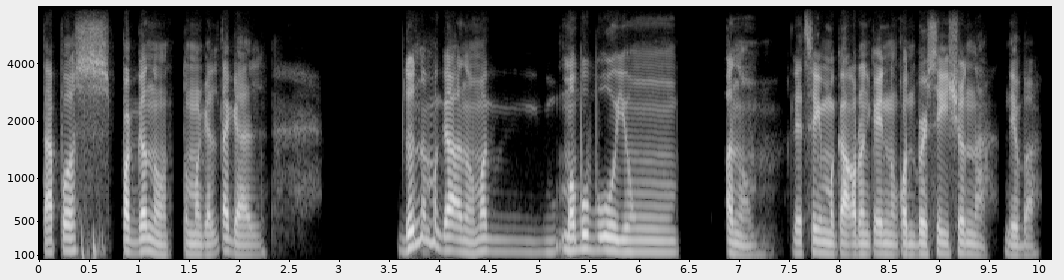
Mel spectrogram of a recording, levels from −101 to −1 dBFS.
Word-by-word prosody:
Tapos 150 +1 0
'pag 145 -3 +4
ano, 125 -7 +3 0.2
tumagal-tagal 115 -1 -2 1.3
dun 180 +6 +4
na - - -2
mag-aano 155 - +2
mag 150 +1 -1 0.6
mabubuo 155 -1 +3
'yung 140 0 -1 0.8
ano, 120 -4 0 0.5
let's 125 +2 -4
say 135 - +4
magkakaroon 120 -1 +2
kayo 120 +1 +2
ng 115 -1 -4
conversation 120 +1 +1
na, 110 -3 -7 0.2
'di 110 -4 -2
ba? 105 0 -9
125 Hz, 120 wpm, -22 LUFS, 115-150 Hz, 1.3 s, pag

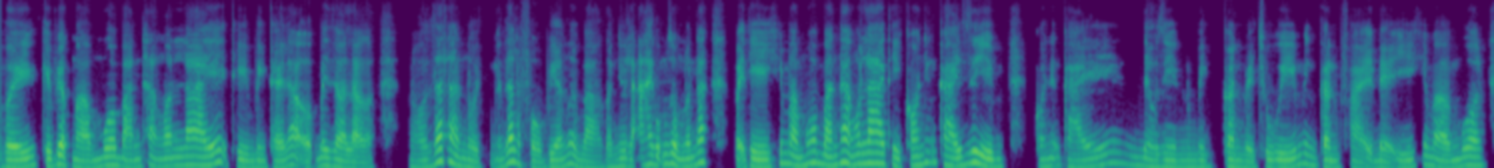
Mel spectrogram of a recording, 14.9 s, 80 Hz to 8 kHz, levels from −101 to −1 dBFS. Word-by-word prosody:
với 120 +5 +4
cái 130 - +1
việc 160 -3 +4
mà 110 -2 +2
mua 145 +6 +1
bán 120 -2 -1
hàng 125 0 -3
online 140 +3 +1
ấy, 150 +7 +3
thì 120 -3 -1
mình 110 0 -3
thấy 110 -1 0
là, - - 0
ờ, - - +2
bây 135 +2 -1
giờ 120 -3 +2
là 95 -2 0 0.4
nó 115 0 -5
rất 210 - +3
là 200 - +4
nổi 115 -6 -1
nó 115 0 -7
rất 205 - +6
là 195 - -1
phổ 110 -9 -2
biến 120 +3 -1
rồi 170 0 0
và 105 -5 -2
gần 105 +2 -5
như 130 - -1
là - - +1
ai 160 +3 +1
cũng 165 +3 0
dùng 165 -7 +3
luôn 130 +2 0
á. 195 - +4 0.3
Vậy - - +1
thì 120 -2 +2
khi 125 +9 -5
mà 155 -5 +2
mua 180 +7 +1
bán 155 -3 +2
hàng 190 -5 +4
online 175 +1 +4
thì 145 -5 -1
có 145 +2 0
những 190 +4 -4
cái 140 -3 +1
gì 160 -7 +3 0.4
có 120 - -5
những 130 +1 -5
cái 120 +5 -3 0.4
điều 120 -4 -2
gì 115 0 -2
mà 110 0 -5
mình 110 0 -5
cần 115 -2 0
phải 105 -2 -1
chú 120 0 -3
ý, 120 +1 +2
mình 155 -1 -4
cần 115 -3 +1
phải 105 -4 -2
để 110 -1 -1
ý 115 +1 -3
khi 160 - -3
mà 125 -7 +1
mua 140 +5 +1
125 Hz, 275 wpm, -33 LUFS, 115-150 Hz, 0.4 s, rất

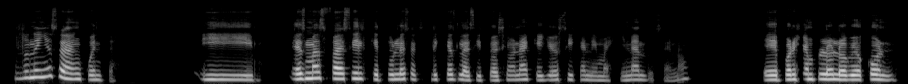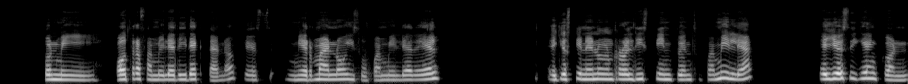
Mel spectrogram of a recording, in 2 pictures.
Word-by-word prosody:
los 295 +3 -4
niños 340 +4 +1
se 355 - +1
dan 255 -4 +2
cuenta, 215 -3 -9 0.8
y 220 -2 -3 0.3
es 250 0 +2
más 285 +1 +3
fácil 260 -1 +2
que 230 -3 -5
tú 230 +1 -5
les 245 +1 -1
expliques 230 0 -8
la 210 -3 -2
situación 195 +2 -9
a 230 - -2
que 210 -3 -10
ellos 210 +1 -8
sigan 215 -1 -11
imaginándose, 200 +1 -12
¿no?, 255 +9 -19 0.7
eh, 215 0 +1
por 225 +3 +2
ejemplo, 240 0 +2
lo 220 -2 +5
veo 215 0 +3
con 210 -3 0 0.5
con 225 0 +4
mi 210 -2 -2
otra 230 +3 +5
familia 220 -2 0
directa, 225 -5 0
¿no?, 250 +7 -8
que 220 -3 -9
es 205 - -17
mi 215 -1 -3
hermano 230 +2 +3
y 235 - -1
su 195 -4 -12
familia 210 +2 -3
de 220 +3 +2
él. 275 +2 +2 1.1
Ellos 230 +2 +2
tienen 240 -1 +3
un 240 -1 +3
rol 235 0 +3
distinto 235 -2 -1
en 220 0 -2
su 225 -1 -30
familia, 250 +4 +2 0.6
ellos 255 +2 +7
siguen 275 0 +1
con 205 -4 -4
225 Hz, 175 wpm, -20 LUFS, 215-245 Hz, 1.1 s, ellos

